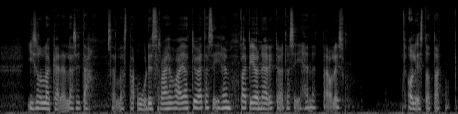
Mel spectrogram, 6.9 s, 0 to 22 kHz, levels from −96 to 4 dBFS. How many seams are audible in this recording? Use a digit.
0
